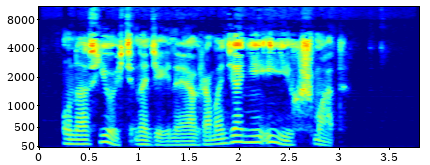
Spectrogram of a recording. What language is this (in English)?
Belarusian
